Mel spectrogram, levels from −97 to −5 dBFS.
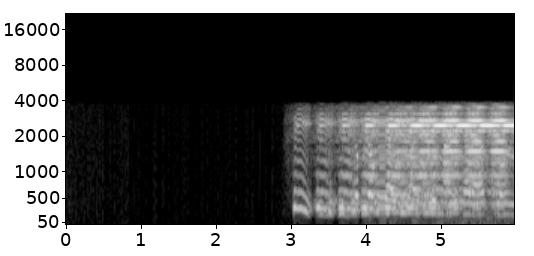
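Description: At 1.76 s the network dropped packets and the receiver filled the gap by replaying the last one it had. This packet loss with last packet repeated lasts 40 ms, which fits two 20 ms packets. The sound briefly turns into a robotic stutter.

From 3.06 s to the end, two devices in the same room are on the call. The path from loudspeaker back into microphone gains level on each trip and causes feedback howl. A tone around 3 kHz, inside the 200 Hz to 3.6 kHz telephone band, builds to about 15 dB above the speech, with a loop delay of roughly 300 ms.

At 4.20 s, under the howl, the same repeated-packet fault returns for 60 ms, consistent with three packets, and makes a slightly longer buzzing stutter.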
